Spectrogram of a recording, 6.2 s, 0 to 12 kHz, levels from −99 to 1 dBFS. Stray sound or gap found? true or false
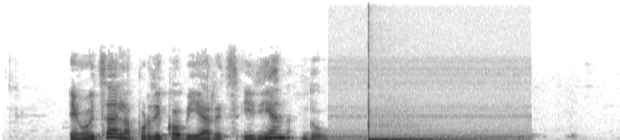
true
